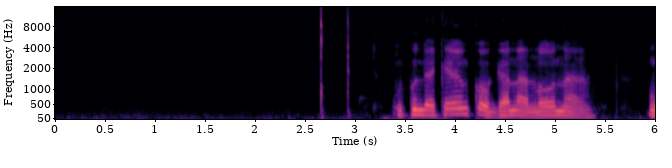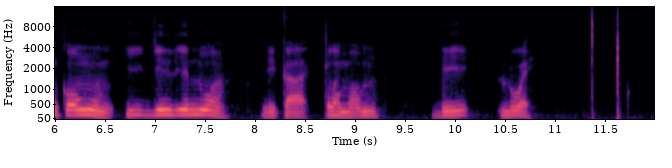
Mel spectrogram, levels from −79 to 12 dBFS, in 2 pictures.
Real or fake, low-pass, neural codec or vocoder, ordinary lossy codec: fake; 14.4 kHz; codec, 44.1 kHz, 2.6 kbps, SNAC; Opus, 32 kbps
